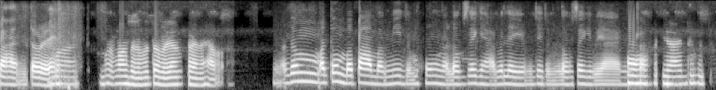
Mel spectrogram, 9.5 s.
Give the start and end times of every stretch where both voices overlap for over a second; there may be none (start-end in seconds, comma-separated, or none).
none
